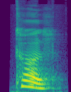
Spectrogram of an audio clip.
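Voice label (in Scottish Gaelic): "toil", Scottish Gaelic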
